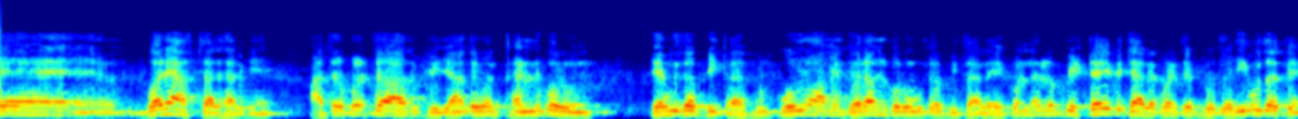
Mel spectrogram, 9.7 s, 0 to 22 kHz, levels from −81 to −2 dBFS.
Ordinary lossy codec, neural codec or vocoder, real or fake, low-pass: none; codec, 16 kHz, 2 kbps, FreqCodec, smaller model; fake; 7.2 kHz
